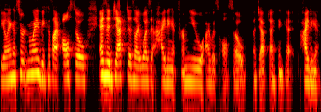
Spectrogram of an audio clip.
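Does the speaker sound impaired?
Yes: bilateral cleft lip and palate; congenital, born essentially without palate, unable to breastfeed, infant palatal obturator, multiple surgeries including jaw surgery.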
